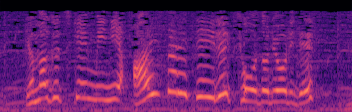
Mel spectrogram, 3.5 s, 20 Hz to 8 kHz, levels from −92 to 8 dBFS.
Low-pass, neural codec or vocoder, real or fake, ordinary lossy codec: 7.2 kHz; none; real; MP3, 24 kbps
